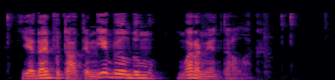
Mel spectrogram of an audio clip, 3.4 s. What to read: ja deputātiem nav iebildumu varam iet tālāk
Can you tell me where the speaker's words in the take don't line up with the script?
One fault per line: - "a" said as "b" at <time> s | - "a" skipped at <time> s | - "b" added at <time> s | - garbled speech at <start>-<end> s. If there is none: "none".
- "nav" skipped at 1.0 s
